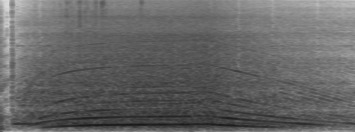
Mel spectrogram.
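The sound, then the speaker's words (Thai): A vacuum cleaner runs steadily with a loud, continuous motor drone, its pitch rising slightly then easing back down as it moves. No one speaks. “That's the sound of someone's vacuuming. Vacuuming. Or you could say that is the sound of a vacuum cleaner.”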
